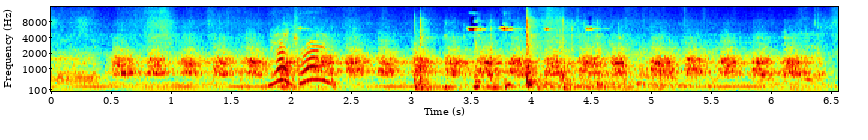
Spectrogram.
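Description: Kiddie train ride playing an electronic tune from its speaker, with two quick rising-and-falling tones about two seconds in and a few knocks around three to four seconds.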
